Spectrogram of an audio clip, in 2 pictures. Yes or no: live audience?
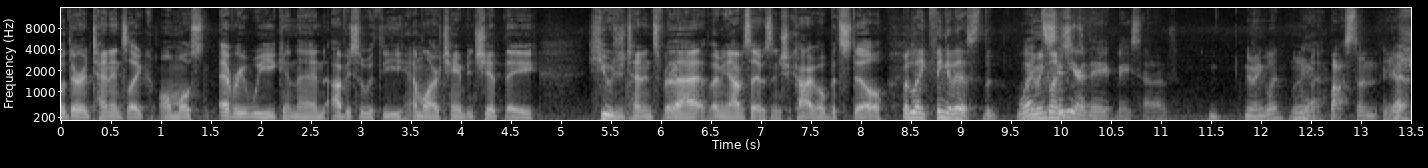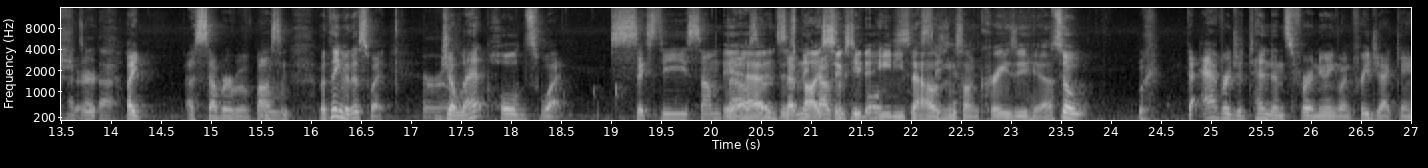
no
